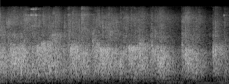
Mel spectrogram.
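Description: Audience applause fills a magic show during a close-up micromagic ring routine, a steady dense burst of clapping held loud for a couple of seconds with slight swells near the end.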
